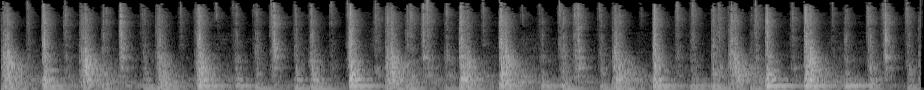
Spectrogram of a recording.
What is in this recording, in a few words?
Indian Tutti; Outdoors Old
